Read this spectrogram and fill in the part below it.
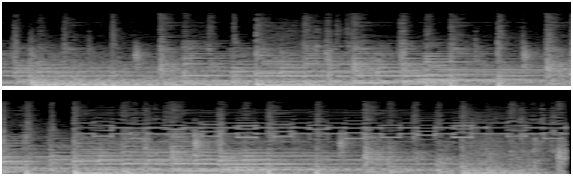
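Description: A phone ringtone plays loudly and steadily on speakerphone during a call to an ex-wife, a repeating melodic tone with strong bright pulses and no talk over it.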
